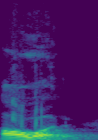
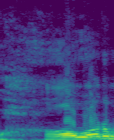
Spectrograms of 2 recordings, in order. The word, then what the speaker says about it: hour: घंटा समझते हैं ना, जो 1 घंटा 2 घंटा बोलते हैं ना, आवर मतलब होता है घंटा, HOUR, इसको हावर मत पढ़िएगा, हावर गलत हो जाएगा।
